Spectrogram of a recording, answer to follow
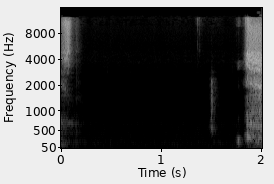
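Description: Near silence in a pause in a man's speech: the tail of a word at the start, a faint click about one and a half seconds in, then a short breath just before he speaks again.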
